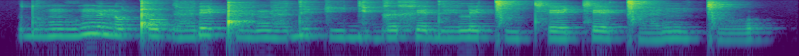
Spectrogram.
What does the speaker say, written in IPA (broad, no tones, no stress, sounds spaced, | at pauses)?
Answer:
d o̤ ŋ o̤ ŋ ɘ n o ǃ o ɡ æ̤ ɾ e ǃ æ̤ ŋ æ̤ d i k i̤ ɟ i̤ ɡ ɘ x e d e̤ l e ǀ i̤ cʰ e c e ǀ æ̤ ɲ i̤ ǀ o̤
